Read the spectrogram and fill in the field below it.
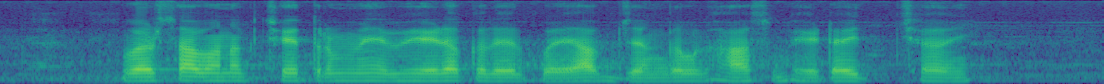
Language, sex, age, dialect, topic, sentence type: Maithili, male, 18-24, Southern/Standard, agriculture, statement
